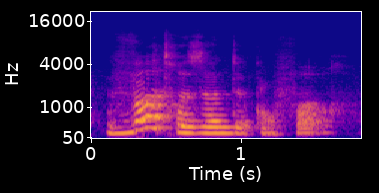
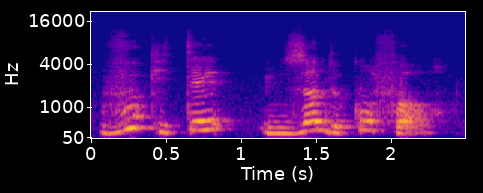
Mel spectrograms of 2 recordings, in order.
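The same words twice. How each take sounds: First: « Votre » appuyé, lent et plus bas; stress on votre. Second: Said in the usual way. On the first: Shown as a demonstration. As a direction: insister lentement sur « Votre ». (accent d'insistance sur « Votre », débit lent) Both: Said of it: "Je dis bien la vôtre".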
